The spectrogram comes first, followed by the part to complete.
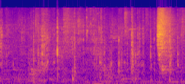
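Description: Cardboard light-bulb boxes being handled and knocked against each other while sorting through a box of them: irregular light taps and clicks, with a sharper knock near the end.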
